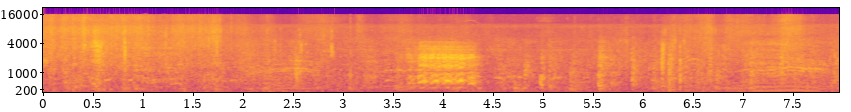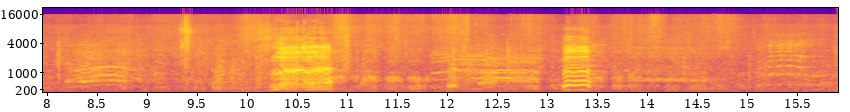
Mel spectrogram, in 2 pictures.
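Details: Big old male Saanen goats meeting at a farm give several loud, quavering, harmonic bleats around the middle and near the end, with quieter bleats and human chatter in between.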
